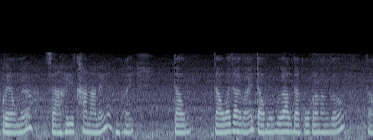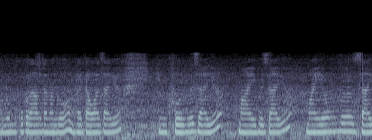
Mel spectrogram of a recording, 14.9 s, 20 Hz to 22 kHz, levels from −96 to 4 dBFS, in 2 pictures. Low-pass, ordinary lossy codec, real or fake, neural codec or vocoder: 5.4 kHz; AAC, 24 kbps; fake; codec, 16 kHz, 16 kbps, FreqCodec, larger model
